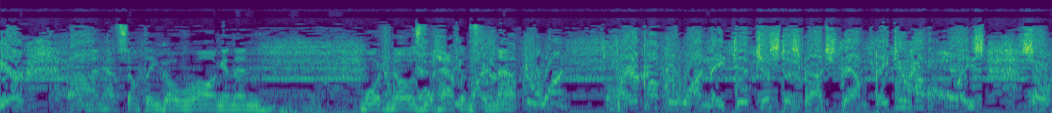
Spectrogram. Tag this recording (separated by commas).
Speech, Helicopter, Vehicle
